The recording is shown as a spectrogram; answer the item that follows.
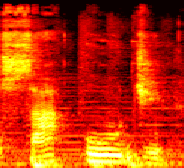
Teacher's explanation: no hiato eu não tenho semivogal aí sim são duas vogais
